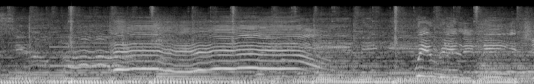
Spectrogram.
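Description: Gospel worship vocal group singing over instrumental backing; from about a second in, one voice holds a long note with vibrato before sliding down around three seconds in.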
